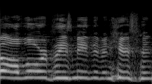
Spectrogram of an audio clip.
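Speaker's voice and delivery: acted tearful crying voice. Retelling praying for Houston while picking up trash, retelling crying while praying. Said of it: "And I'm like crying".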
